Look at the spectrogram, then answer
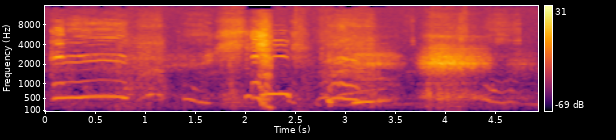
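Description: A fox gives high, wavering whines and short yelping cries, interspersed with breathy huffs.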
